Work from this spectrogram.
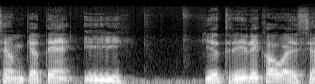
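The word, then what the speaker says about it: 이: लोगों के सामने टू लिखा हुआ है कहते ई यह थ्र लिखा हुआ इसे हम कहते हैं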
